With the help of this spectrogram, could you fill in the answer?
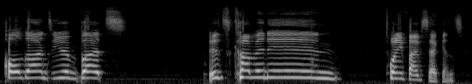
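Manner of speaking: high, slow, stretched-out countdown call; slow sustained heads-up to the viewers; drawn-out mock warning. Mock announcing incoming ad break.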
